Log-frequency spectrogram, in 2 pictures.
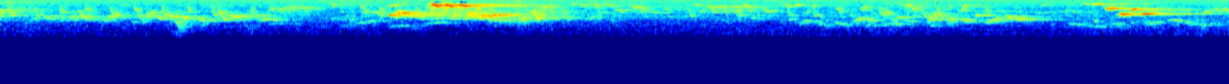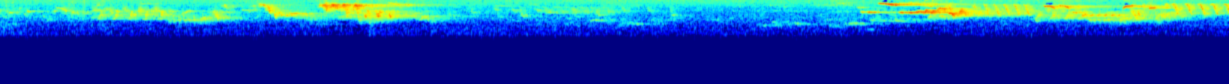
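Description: Birds chirping faintly in the background: clusters of quick, high chirps and twitters that come in bursts every several seconds, with quieter stretches between.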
